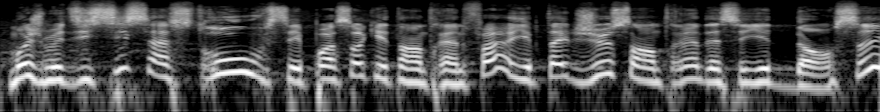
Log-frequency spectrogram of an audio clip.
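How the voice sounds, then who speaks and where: A Canadian man doing stand-up, telling a story and acting out the people in it with quick voice changes. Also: high-pitched. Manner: animated, acts out characters with voices. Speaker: stand-up comedian. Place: theater stage before an audience.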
